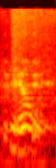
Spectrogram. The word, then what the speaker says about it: fjord: Fjord. Spelled with a J. Like Jehovah spelled with an I. – Bjorn. – What's that? – It's a name. Bjorn. – Oh. – B-J-O-R-N.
